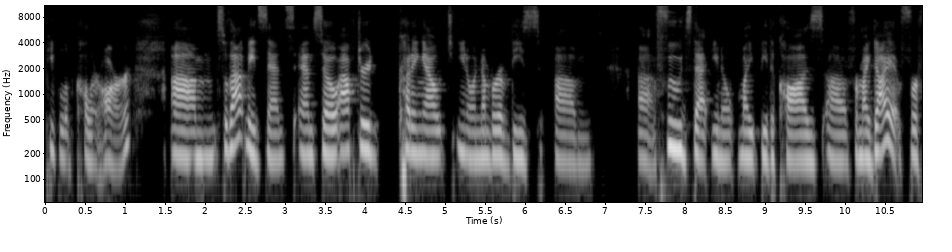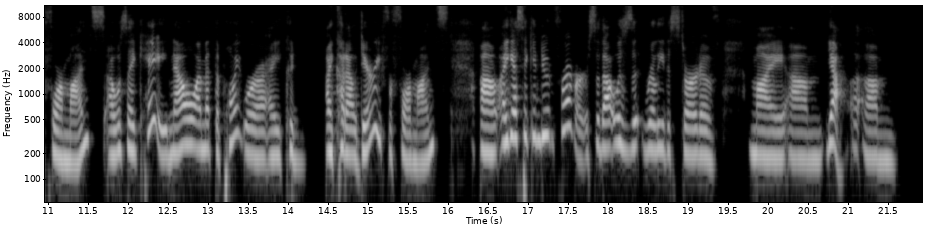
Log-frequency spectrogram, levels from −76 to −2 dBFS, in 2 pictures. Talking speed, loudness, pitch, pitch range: 205 wpm, -25 LUFS, 190 Hz, 175-220 Hz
